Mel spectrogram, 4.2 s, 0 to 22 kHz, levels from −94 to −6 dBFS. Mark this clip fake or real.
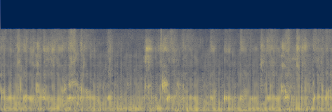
fake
